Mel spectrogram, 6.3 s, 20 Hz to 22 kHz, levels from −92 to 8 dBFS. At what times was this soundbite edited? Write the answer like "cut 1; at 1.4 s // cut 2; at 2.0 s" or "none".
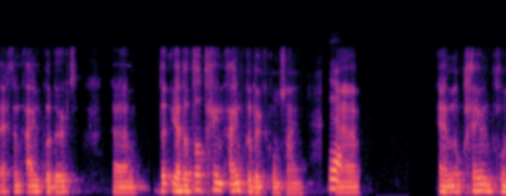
cut 1; at 1.9 s // cut 2; at 4.0 s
